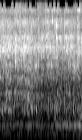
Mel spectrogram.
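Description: Half a litre of water pours steadily for a nettle hair rinse, a quiet, continuous gushing stream that runs on without a break and with no voices.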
